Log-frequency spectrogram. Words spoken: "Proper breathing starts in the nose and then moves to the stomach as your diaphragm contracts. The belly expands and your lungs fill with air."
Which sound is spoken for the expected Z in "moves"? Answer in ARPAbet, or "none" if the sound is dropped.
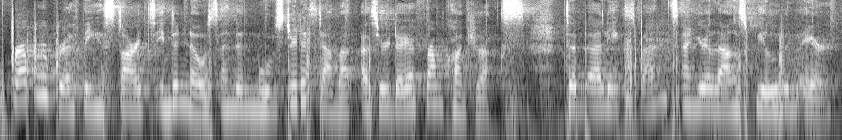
S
